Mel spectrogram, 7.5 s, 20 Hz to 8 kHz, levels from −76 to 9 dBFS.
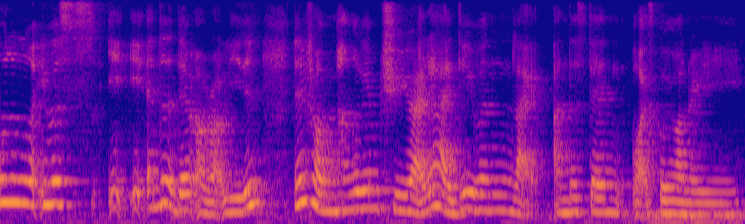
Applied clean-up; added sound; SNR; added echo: none; none; none; reverberation time 0.6 s.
